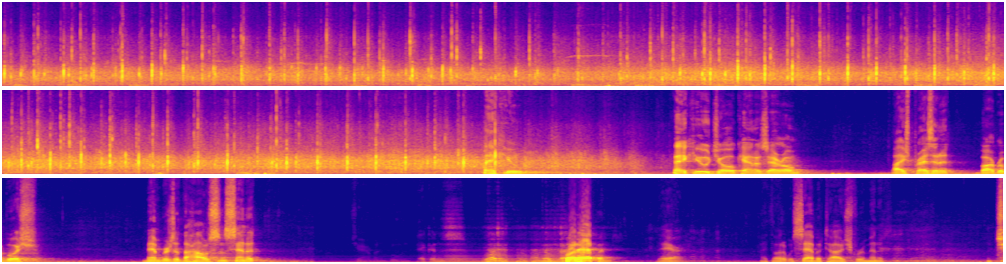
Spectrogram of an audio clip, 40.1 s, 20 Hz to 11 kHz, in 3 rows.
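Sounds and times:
large audience applauding: 0.0s - 22.6s.

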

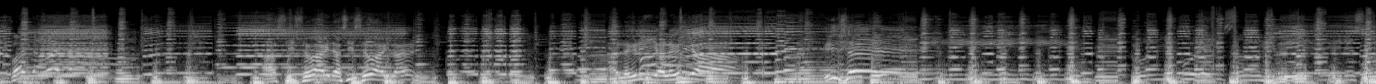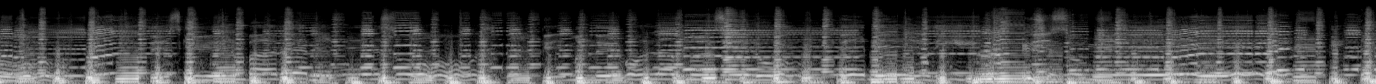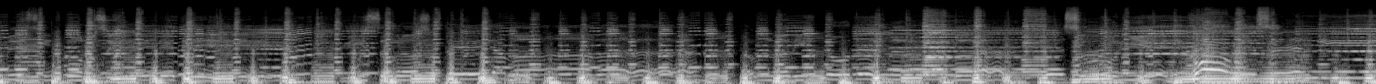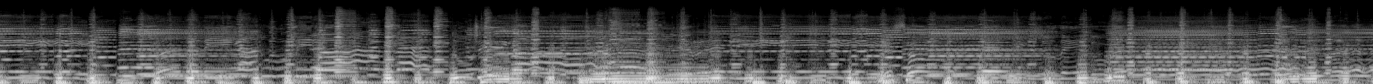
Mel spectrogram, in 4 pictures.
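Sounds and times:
live band with accordions: 0.0s - 55.0s.

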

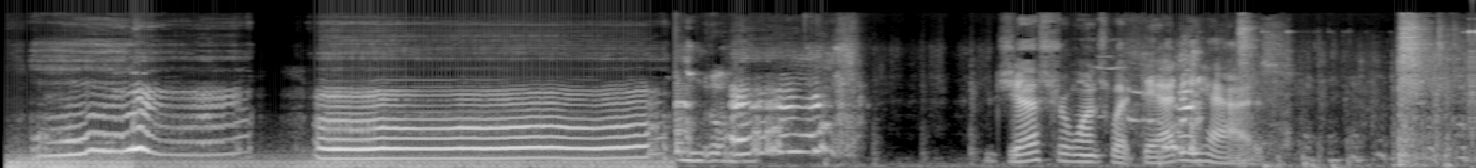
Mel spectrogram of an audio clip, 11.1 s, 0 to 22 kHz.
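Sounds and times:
dog whining: 0.1s - 6.6s, 8.2s - 11.0s
dog whimpering: 0.2s - 6.6s, 8.1s - 10.6s.

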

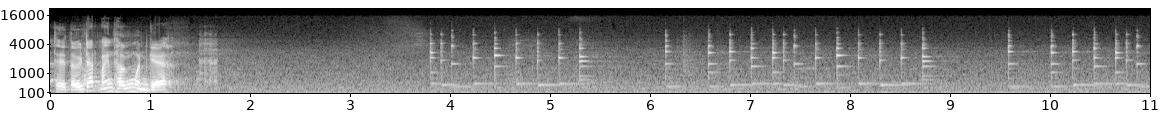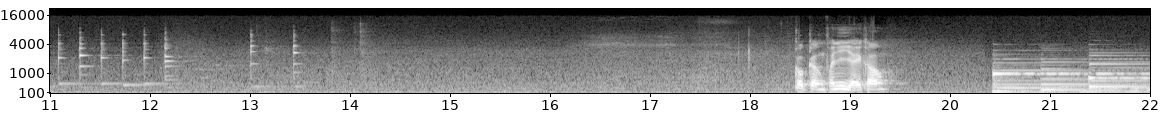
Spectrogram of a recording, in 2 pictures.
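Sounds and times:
phone ringtone melody: 3.8s - 13.8s.

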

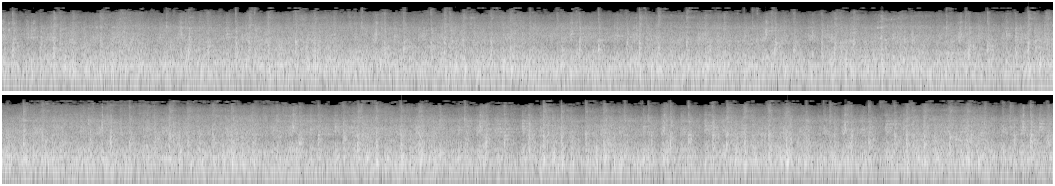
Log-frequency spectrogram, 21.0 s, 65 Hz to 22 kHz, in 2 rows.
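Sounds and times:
train wheels rumbling on rail: 0.0s - 21.0s.

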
